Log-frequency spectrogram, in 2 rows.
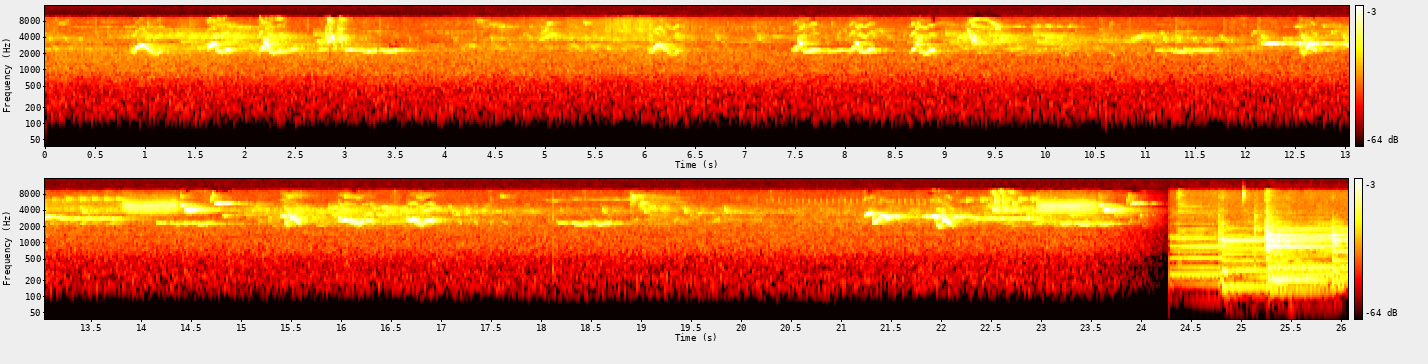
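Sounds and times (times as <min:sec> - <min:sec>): faint steady hiss: 0:00.0 - 0:26.0
songbirds chirping: 0:00.0 - 0:26.0.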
